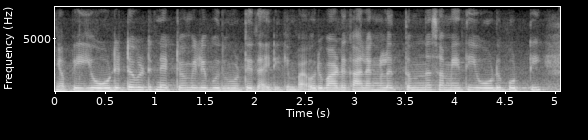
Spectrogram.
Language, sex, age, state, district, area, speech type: Malayalam, female, 18-30, Kerala, Kannur, rural, spontaneous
